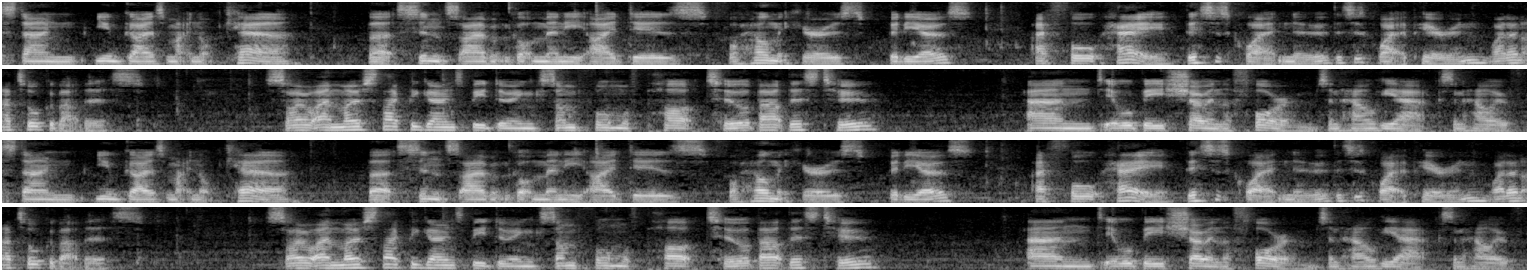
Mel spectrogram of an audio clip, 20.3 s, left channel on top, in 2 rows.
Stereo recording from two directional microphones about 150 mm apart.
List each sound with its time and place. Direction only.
0.1 s speech: 25° left (ahead or behind)
12.0 s speech: 25° left (ahead or behind)
17.0 s speech: 25° left (ahead or behind)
